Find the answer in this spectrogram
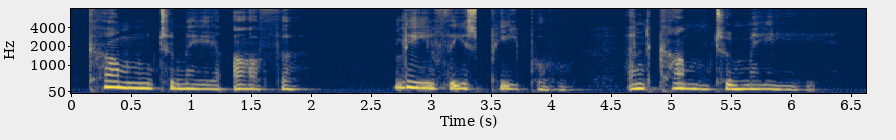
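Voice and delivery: sweet, honeyed, luring calling voice. Reading a story where she calls to him: sweet voice. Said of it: "called to him in a sweet voice".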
